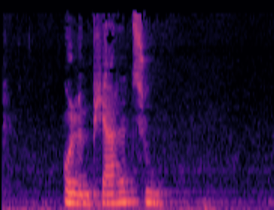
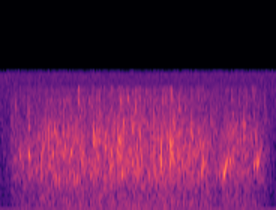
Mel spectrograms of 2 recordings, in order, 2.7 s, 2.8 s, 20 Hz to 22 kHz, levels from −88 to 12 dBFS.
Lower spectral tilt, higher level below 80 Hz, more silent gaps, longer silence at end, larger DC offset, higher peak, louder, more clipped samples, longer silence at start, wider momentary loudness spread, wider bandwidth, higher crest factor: first, -5 dB/octave vs -3.5 dB/octave; first, -48 dBFS vs -54 dBFS; neither; first, 0.4 s vs 0 s; second, under 0.1% vs 0.7%; about the same, -6 dBFS vs -4 dBFS; about the same, -24 LUFS vs -23 LUFS; neither; about the same, 0 s vs 0 s; about the same, 5 LU vs 6 LU; first, 17 kHz vs 5.4 kHz; about the same, 20 dB vs 20 dB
